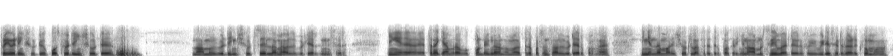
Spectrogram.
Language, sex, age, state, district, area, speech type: Tamil, male, 45-60, Tamil Nadu, Sivaganga, urban, conversation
